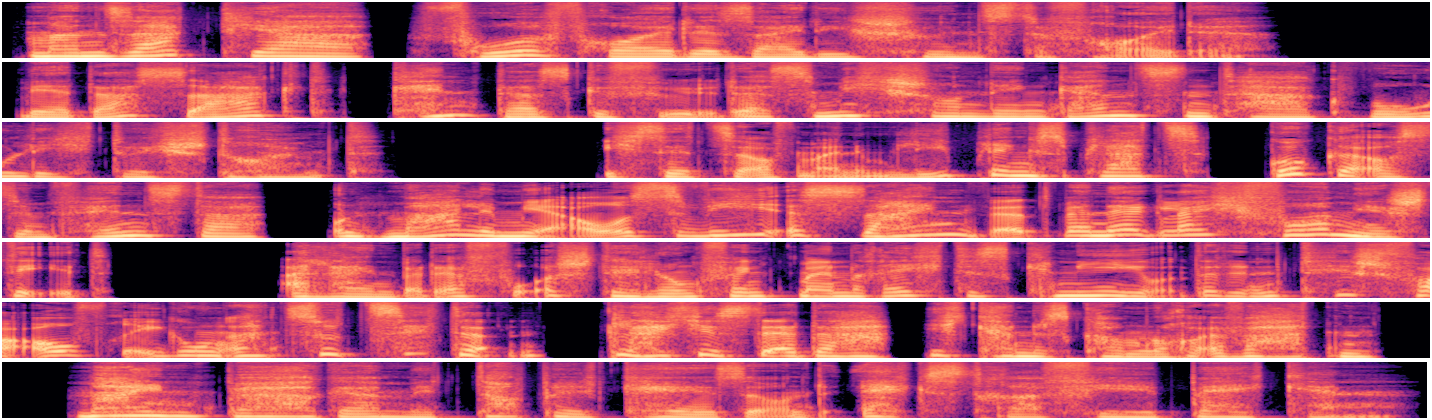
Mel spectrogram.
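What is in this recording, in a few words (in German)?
acting, Dynamisch; Kleine Freuden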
